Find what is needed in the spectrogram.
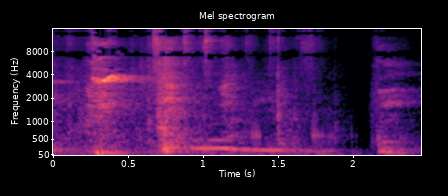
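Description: A dog whimpering in greeting while being petted, with a short high squeal about a third of a second in, alongside a person's soft voice.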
